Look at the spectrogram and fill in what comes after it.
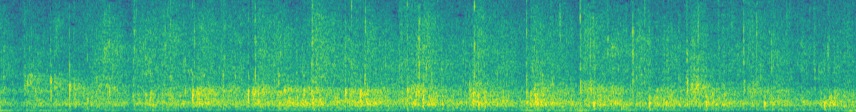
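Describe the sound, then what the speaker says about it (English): Dense, steady audience applause in a hall at a Gandhi sesquicentennial event, many hands clapping evenly and continuously at moderate distance. "Could we have a round of applause for all of them?"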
